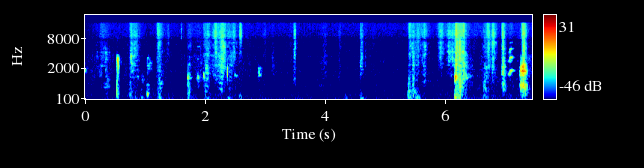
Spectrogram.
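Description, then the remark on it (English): A puppy named Pokey whimpers quietly with a few short, high whines scattered among soft rustling and light clicking. The sounds are faint, and no one speaks. “You ready to come in, puppy?”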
